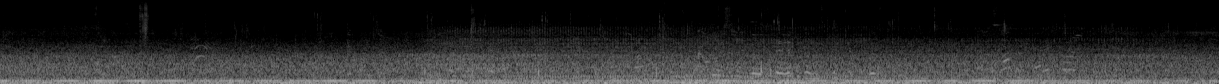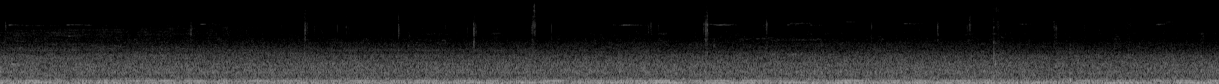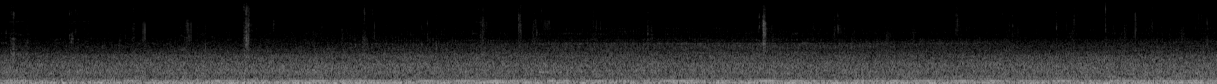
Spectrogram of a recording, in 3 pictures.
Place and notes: Osaka, Kita, Sugaharacho, canal bank - resting man with a radio
recording on a water canal bank, pulsating, dense, continuous city ambience, sounds like a huge fan. passing boat, water splashing, construction workers, walking couples - suits, big sunglasses, hushed conversations words. suspicious glimpses at the recorder. and the gaijin phonographer. then a 180-degree turn. a few older man warming their bones in first blasts of spring sun. one of them listening to small, ultra lo-fi, portable radio. sudden bike roar from the bridge above strangles the relaxing, lethargic space and wraps and puts the recording to an end.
